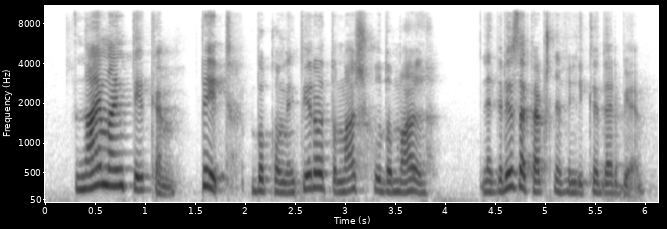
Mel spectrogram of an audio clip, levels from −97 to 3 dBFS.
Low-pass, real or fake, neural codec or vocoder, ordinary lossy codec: 9.9 kHz; fake; codec, 32 kHz, 1.9 kbps, SNAC; none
